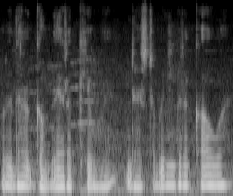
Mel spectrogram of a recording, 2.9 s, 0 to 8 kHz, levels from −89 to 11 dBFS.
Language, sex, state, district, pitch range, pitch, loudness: Hindi, male, Uttar Pradesh, Lucknow, 100-115 Hz, 105 Hz, -16 LUFS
